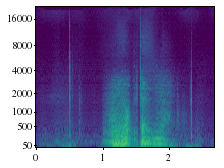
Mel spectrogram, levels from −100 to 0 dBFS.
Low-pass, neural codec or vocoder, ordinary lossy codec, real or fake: none; codec, 44.1 kHz, 0.9 kbps, DAC; none; fake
